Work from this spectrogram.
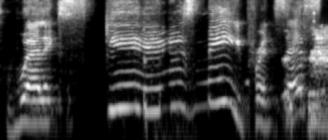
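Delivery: very slow, high, sarcastic, stretched-out drawl. Retelling a cartoon's running joke, doing Link's sarcastic catchphrase: imitating Link's sarcastic catchphrase. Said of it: "I'm gonna give it my best shot".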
